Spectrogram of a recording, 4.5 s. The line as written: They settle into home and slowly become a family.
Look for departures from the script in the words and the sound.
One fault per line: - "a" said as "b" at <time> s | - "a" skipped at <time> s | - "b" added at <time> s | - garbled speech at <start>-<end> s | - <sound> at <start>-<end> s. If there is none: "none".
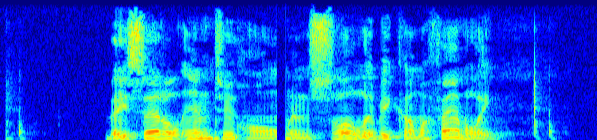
- dropout at 2.1-2.1 s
